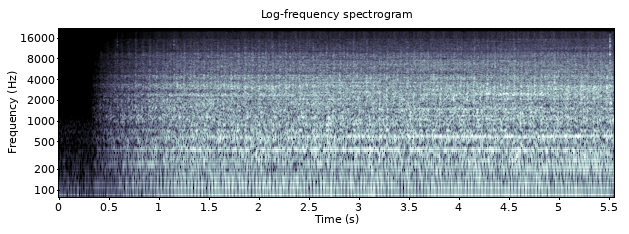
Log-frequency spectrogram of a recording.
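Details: 2009 Toyota Vellfire ANH25W, 2AZ-FE engine, 142,078 km; the noise remained after a timing chain replacement. Engine settles into a fast, fairly even light knock over the idle, and it disappeared with the balance shaft removed. Balance shaft knock.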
